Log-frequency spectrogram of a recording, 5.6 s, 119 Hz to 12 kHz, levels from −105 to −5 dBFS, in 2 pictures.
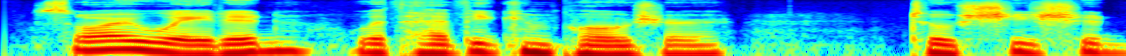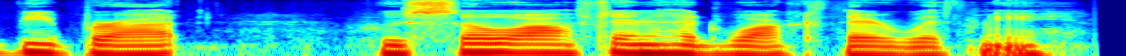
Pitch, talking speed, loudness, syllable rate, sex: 155 Hz, 200 wpm, -17 LUFS, 6.0 syllables/s, female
